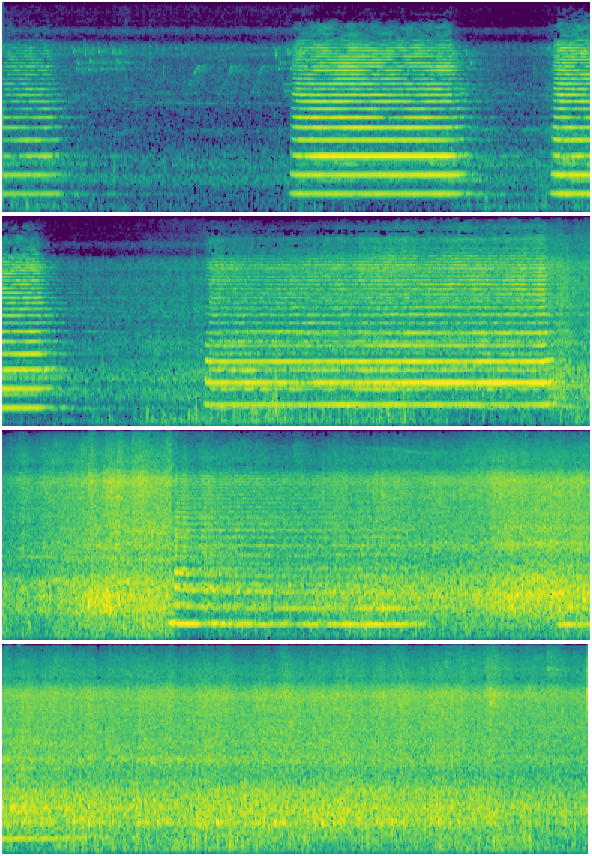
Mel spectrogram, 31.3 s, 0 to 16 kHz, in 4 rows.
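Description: An Indian Railways WAP4 electric locomotive's horn sounds a series of blasts as the express approaches at nearly 100 km/h: two short ones, then a long one of about five seconds. About halfway through, the train runs past with a loud rumble and clatter of coach wheels that lasts to the end. Two more horn blasts over it are lower in pitch once the locomotive has gone by.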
